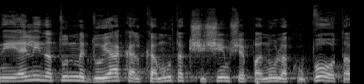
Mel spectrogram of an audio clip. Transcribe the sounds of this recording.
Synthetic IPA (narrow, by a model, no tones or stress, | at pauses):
nienlinat̪unmedujakalkamut̪hakʃiʃimʃe̞panulakupo̞t̪a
